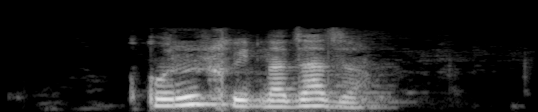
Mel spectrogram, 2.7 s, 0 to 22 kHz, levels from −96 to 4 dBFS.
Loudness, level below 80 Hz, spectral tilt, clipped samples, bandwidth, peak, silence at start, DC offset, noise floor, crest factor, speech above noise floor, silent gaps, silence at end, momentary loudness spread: -17 LUFS; -64 dBFS; -7 dB/octave; under 0.1%; 7.4 kHz; -2 dBFS; 0.75 s; under 0.1%; -73 dBFS; 16 dB; 57 dB; none; 0.8 s; 12 LU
